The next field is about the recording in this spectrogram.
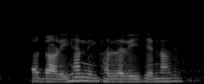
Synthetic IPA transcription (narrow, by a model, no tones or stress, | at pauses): aɖaːɽiːɦãːnĩːkʰələɾiːt͡ʃɪnːãːʋeː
